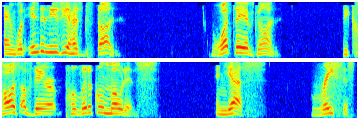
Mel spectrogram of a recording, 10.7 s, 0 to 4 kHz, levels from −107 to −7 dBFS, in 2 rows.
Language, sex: English, male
